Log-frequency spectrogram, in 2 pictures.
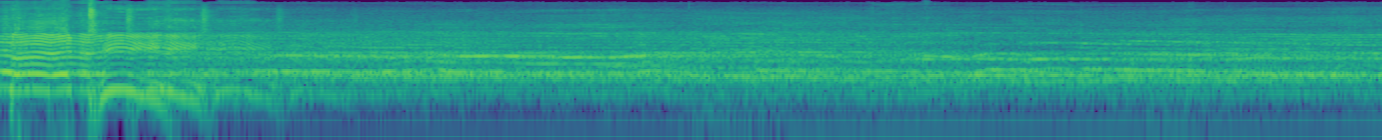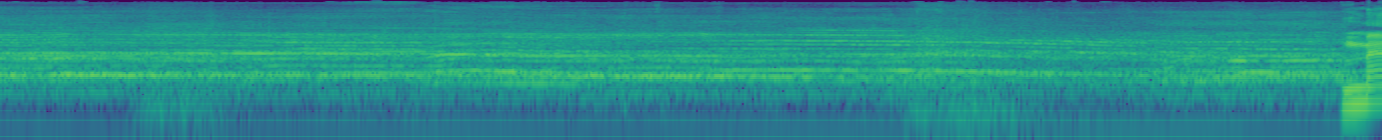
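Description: A man chants in a loud, impassioned voice through a microphone and loudspeakers in an echoing hall.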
